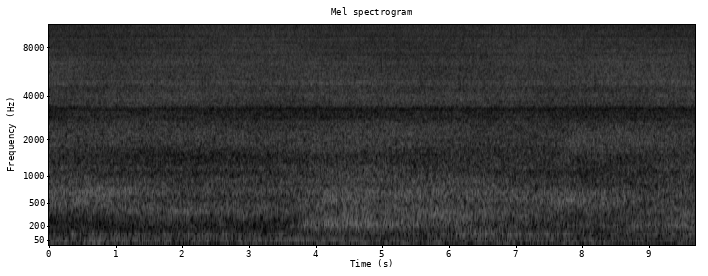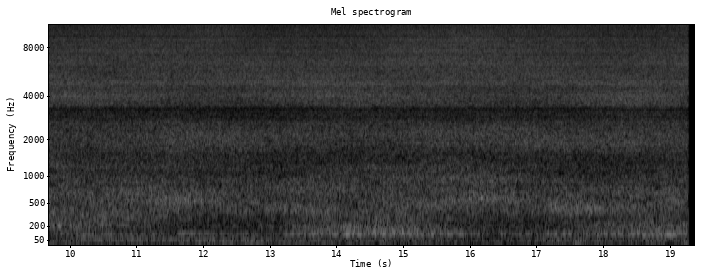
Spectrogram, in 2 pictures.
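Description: Steady hiss of water spraying onto a car in an automatic car wash, heard from inside the car's cabin.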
